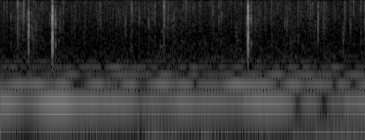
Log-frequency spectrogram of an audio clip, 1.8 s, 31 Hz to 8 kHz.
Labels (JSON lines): {"label": "biophony, midshipman", "recorder": "SoundTrap 500"}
